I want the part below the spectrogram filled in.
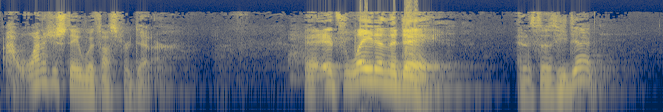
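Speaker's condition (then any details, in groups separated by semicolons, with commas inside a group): No condition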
